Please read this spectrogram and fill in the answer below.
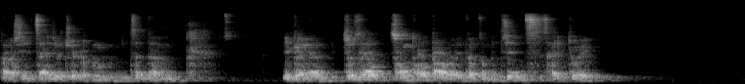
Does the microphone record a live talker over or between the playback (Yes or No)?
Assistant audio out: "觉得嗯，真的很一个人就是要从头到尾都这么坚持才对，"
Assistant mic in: No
